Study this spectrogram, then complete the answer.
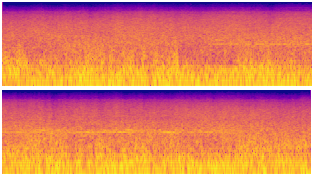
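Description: Strong wind buffets loudly, close by.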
